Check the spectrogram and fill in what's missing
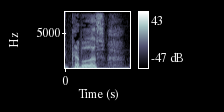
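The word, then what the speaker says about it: Carles: sobre todo la formación Junts de Carlax Puigdemont, lo digo porque un oyente me dijo cómo se pronunciaba, Carlas Puigdemont.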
